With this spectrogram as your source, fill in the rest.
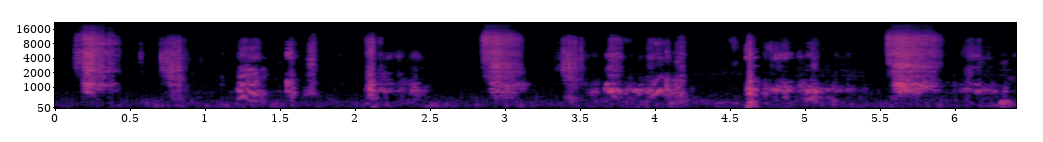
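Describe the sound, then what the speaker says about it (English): Several short bursts of WD-40 silicone aerosol spray hiss one after another, close by and fairly quiet, with brief pauses between them. "I'm going to spray these first with the WD-40 silicone spray"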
